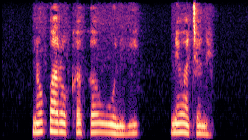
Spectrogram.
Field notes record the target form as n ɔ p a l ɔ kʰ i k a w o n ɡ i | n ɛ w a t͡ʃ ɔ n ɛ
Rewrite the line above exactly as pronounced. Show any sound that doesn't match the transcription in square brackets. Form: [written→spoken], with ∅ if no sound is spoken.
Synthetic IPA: n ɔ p a [l→ɾ] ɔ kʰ [i→a] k a w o n ɡ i | n ɛ w a t͡ʃ ɔ n ɛ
